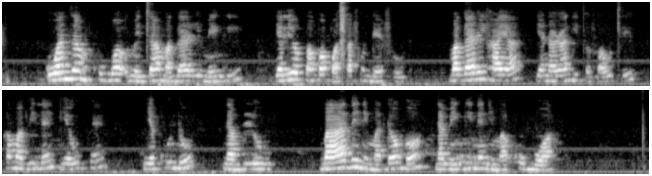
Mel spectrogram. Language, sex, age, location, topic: Swahili, male, 18-24, Kisumu, finance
